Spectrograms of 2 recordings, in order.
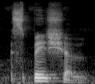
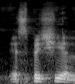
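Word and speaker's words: special: স্পেশাল মানে বিশেষ, স্পেশিয়াল না, স্পেশাল মানে বিশেষ।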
